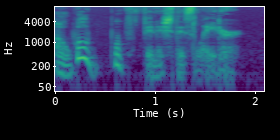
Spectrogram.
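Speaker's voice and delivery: put-on hushed, breathy, whispered old grandmother voice. Voicing an old woman answering a knock at the tent: grandmotherly voice. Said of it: "the grandmotherly voice says".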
